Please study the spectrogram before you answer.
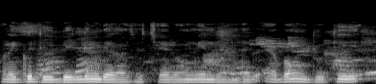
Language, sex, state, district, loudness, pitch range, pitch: Bengali, male, Tripura, West Tripura, -17 LUFS, 110-120 Hz, 115 Hz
